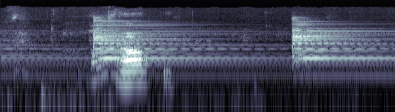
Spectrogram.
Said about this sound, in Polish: No, pozwoliliśmy zegarowi przemówić. Piękny zegar,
